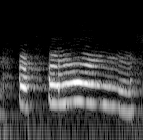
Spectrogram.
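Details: A young Siberian Husky named Kira, complaining to her owner in a small room, gives a brief sharp yelping whine, then a longer drawn-out moaning whine that sags gradually in pitch. Spanish speech surrounds the vocalizing.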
